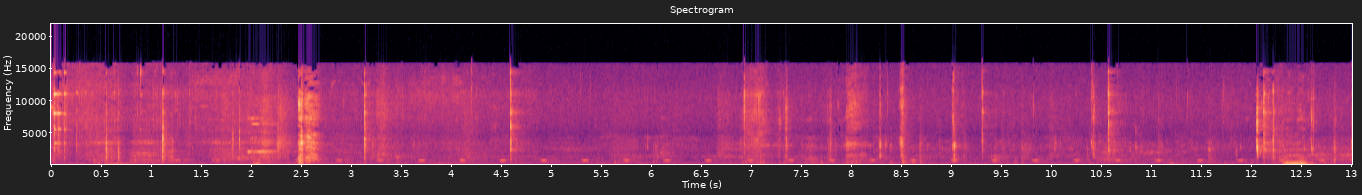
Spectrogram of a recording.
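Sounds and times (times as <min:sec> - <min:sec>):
loud cough: 0:02.4 - 0:02.8
food being chewed: 0:05.7 - 0:13.0.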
